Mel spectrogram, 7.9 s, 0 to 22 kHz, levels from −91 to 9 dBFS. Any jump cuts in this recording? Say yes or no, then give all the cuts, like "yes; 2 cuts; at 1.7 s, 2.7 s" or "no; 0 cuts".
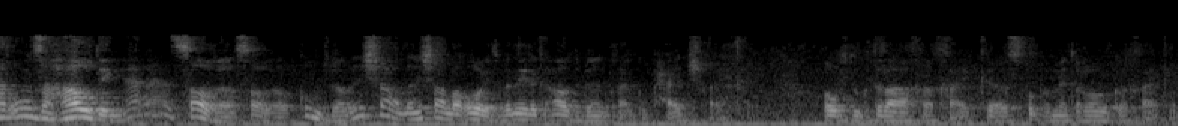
no; 0 cuts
